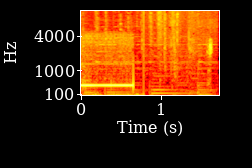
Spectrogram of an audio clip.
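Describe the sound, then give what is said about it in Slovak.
A steady telephone ringback tone sounds once, a single clear burst lasting under a second, followed by faint voices and low background sound on the line. “No, počkaj, už je tam vytočené číslo, toto si nenecháme iba tak, môj zlatý.”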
